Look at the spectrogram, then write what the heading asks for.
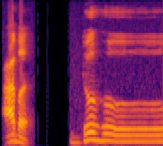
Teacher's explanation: با ساکن حروف قلقلہ میں سے ہے، اس پر قلقلہ ہوگا.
